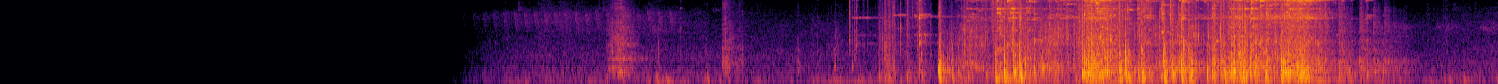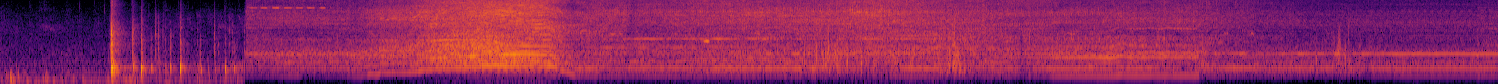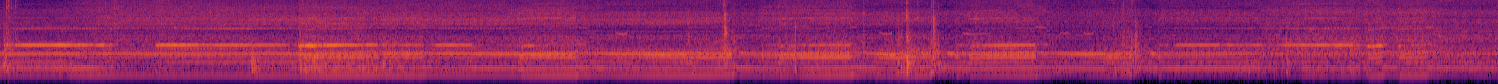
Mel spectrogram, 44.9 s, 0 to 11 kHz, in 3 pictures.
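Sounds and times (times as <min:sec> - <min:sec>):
clatter: 0:08.5 - 0:14.0
hydraulic hoist whining: 0:17.4 - 0:44.4.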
